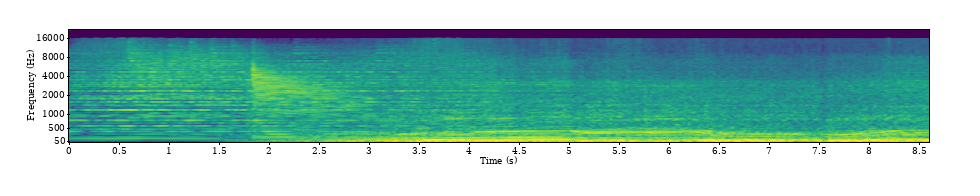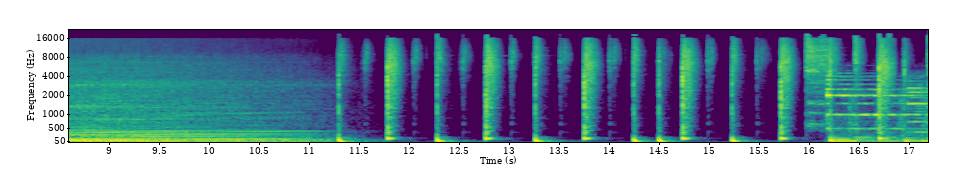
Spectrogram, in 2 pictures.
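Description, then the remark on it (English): A car engine roars loudly and revs up and down for several seconds as it accelerates, then cuts off into a run of sharp, rhythmic musical hits. “This is America on four wheels with an optional canvas top.”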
